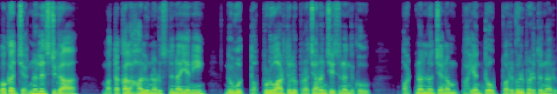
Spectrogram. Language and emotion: Telugu, fearful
